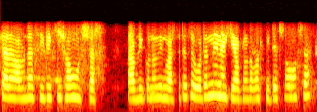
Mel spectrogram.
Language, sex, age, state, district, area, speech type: Bengali, female, 45-60, West Bengal, Darjeeling, urban, conversation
